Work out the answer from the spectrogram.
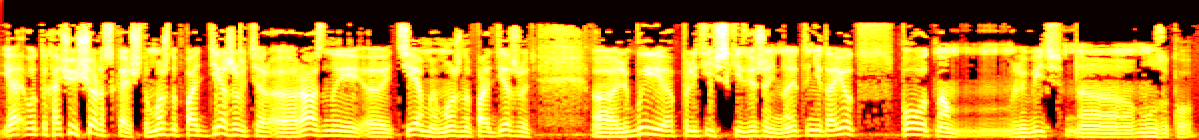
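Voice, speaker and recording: A middle-aged man hosting a music radio show, talking casually and hesitantly, with many drawn-out filler pauses. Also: mid-range voice, dry recording. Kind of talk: casual radio talk reading listener messages.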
